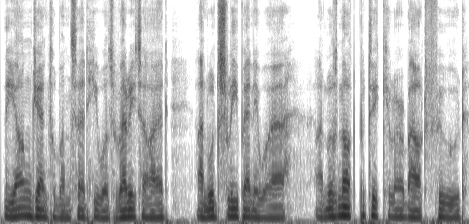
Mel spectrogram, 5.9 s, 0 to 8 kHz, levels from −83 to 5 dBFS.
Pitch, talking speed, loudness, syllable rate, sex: 95 Hz, 185 wpm, -18 LUFS, 5.4 syllables/s, male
